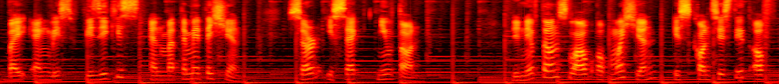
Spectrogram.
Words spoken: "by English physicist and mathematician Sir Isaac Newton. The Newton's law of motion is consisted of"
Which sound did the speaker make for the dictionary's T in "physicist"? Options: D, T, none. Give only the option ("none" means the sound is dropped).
none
